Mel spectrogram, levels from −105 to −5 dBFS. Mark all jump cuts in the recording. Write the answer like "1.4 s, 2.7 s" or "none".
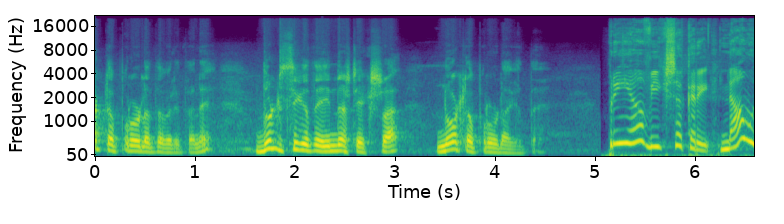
none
